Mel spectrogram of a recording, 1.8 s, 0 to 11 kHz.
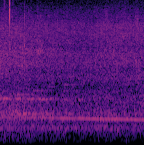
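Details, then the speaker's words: Lexmoto Cypher test ride after repairs at about 28 mph, visor up: clean steady motor whine sliding lower as the bike slows and rising as it speeds up, light wind noise; normal motor whine. "and obviously the motor whine as it comes down and then the whine of the motor as it goes back up so all good"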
